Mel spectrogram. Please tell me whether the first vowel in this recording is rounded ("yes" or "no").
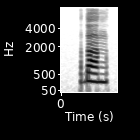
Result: no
